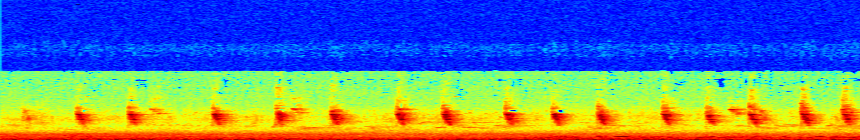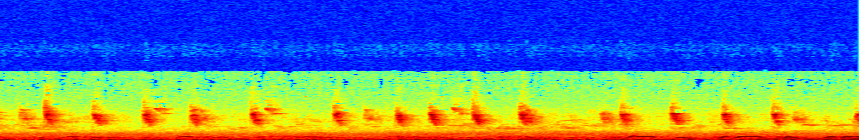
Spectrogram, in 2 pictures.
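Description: A small bird chirping over and over, short sharp chirps about two a second, over a soft steady background hiss.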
